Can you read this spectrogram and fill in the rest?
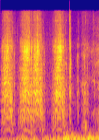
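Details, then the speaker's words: Classic Mini after a quick tune: the starter turns the engine over in slow, labouring sweeps at about four a second and it never catches; a low battery is suspected. "I think it's just low on battery in it because of, you know, start."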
